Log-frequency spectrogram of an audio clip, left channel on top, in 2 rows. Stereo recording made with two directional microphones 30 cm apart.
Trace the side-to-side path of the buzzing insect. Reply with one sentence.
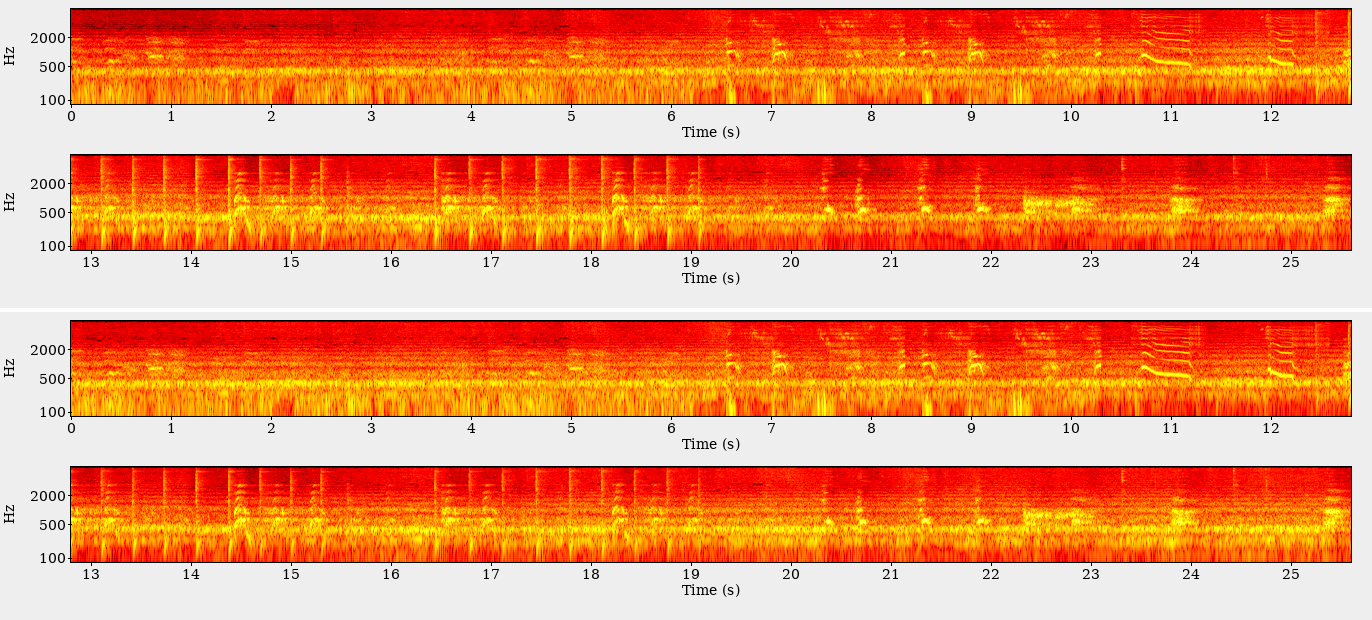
You can hear the buzzing insect move from right to left and back again.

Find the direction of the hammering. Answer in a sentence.
You can hear the hammering on the left.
